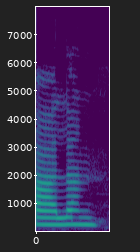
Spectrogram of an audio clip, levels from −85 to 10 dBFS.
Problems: low volume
